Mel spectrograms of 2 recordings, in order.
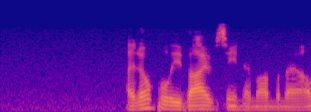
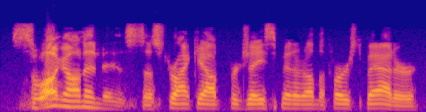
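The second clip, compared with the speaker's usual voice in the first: excited strikeout call; 3 semitones higher, 5 dB louder than usual. Real, not acted. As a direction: call the swing and miss with a burst of excitement.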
